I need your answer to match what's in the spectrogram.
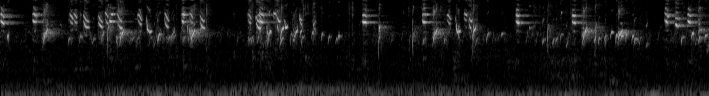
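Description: A goldfinch sings a fast, tinkling twitter of high liquid notes and buzzy trills in bursts of a second or so, with only a faint low hum behind.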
